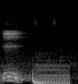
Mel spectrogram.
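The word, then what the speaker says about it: 亿: okay 100 million and in pinging it is why I with the fourth tone it is e 100 million how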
